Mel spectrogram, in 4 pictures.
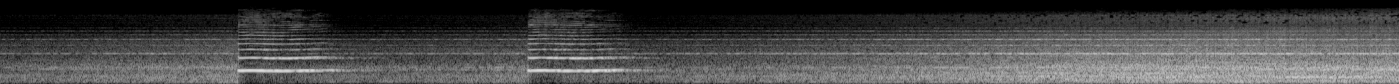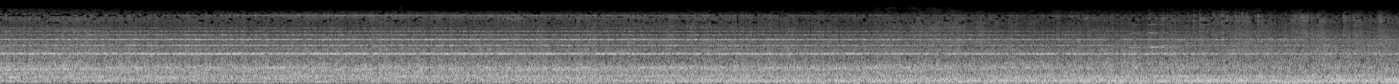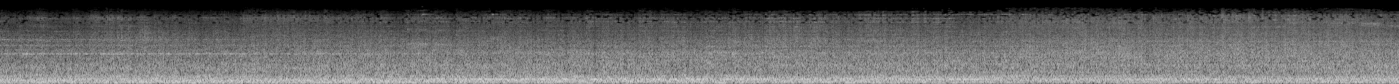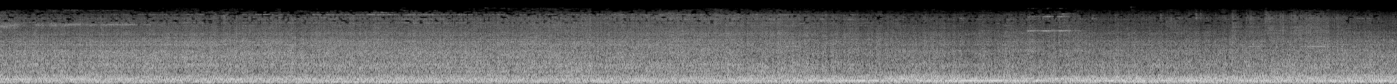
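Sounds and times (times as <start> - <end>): freight train wheels on rails: 0.0 - 55.9
high wheel squeal: 6.5 - 30.1, 38.2 - 44.0, 52.2 - 52.9.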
